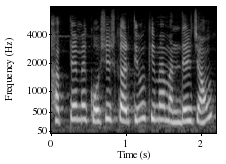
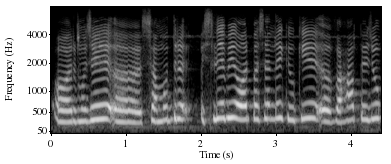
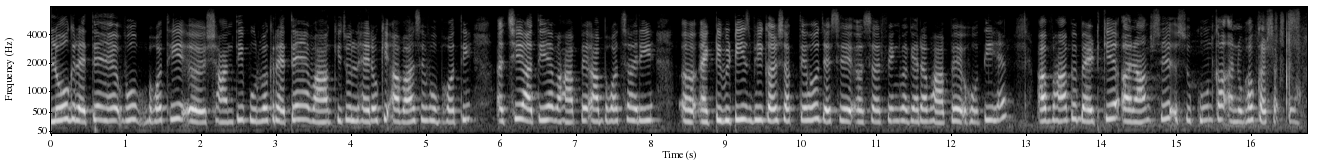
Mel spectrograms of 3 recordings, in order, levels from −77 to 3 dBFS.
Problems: background sounds at intervals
